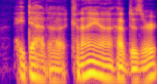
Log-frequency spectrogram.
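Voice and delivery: soft half-whisper under the breath. Retelling a daughter asking Dad for dessert: imitating a half-whisper. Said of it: "Why are you whispering?".

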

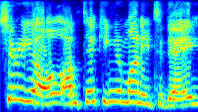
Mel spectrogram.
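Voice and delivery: put-on very high, genteel, polite British accent. Joking that robbers in the United Kingdom are polite: imitating a polite British robber. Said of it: "I'm thinking they're probably saying".

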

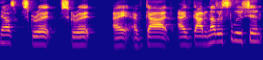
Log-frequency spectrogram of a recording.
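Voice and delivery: usual speaking voice

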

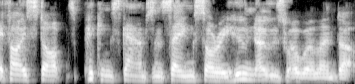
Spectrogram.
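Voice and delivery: growling delivery through the whole line. Quoting a TV character's line about saying sorry: imitating Logan Roy growling. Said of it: "he sort of growls".

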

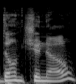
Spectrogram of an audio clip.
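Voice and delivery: imitated Midwestern accent. Giving examples of what Midwesterners say: imitating a Midwestern accent. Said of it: "Midwestern accent".

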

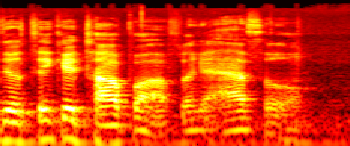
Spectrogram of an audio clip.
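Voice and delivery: plain

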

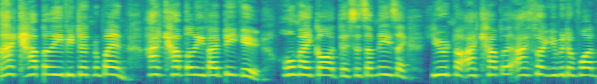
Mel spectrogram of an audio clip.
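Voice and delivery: put-on, very high-pitched screeching scream. After losing, retelling people screaming at the speaker. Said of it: "people were screaming at me like".

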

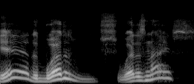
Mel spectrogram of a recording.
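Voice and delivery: very slow, swooping, swinging delivery. Imitating Byron Bowers talking about the weather: slow Byron Bowers impression. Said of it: "Byron's real slow".

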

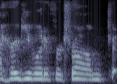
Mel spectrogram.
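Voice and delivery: whispered speech. Retelling what a woman at a party said to you: imitating someone whispering. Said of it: "whispered to me".

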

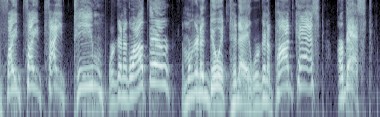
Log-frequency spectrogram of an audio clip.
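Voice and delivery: very high, rousing rallying tone. Greeting your podcast guest Stefan with a mock team talk, do a Knute Rockne impersonation. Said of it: "That was my Newt Rockne impersonation".

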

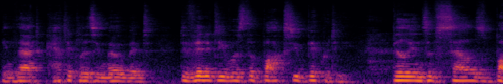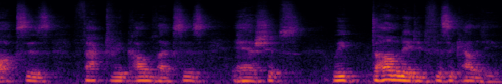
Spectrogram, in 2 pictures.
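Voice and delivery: British woman's voice and accent. Asked to redo the passage with a female british accent, speaker reads it. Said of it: "Can you do this with a female British accent?".

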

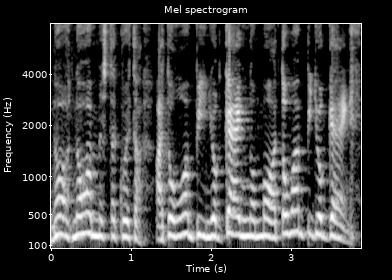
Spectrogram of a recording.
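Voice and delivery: shrill, very high, very loud put-on Thai accent. Joking at the start of a podcast episode, the host answers in a thai accent. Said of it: "Some really good Thai accent".

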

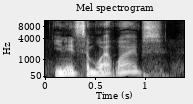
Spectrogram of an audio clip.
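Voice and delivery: put-on deadpan delivery. Telling what they would say to a date, acting out a deadpan reply. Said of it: "I would have been deadpan".

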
